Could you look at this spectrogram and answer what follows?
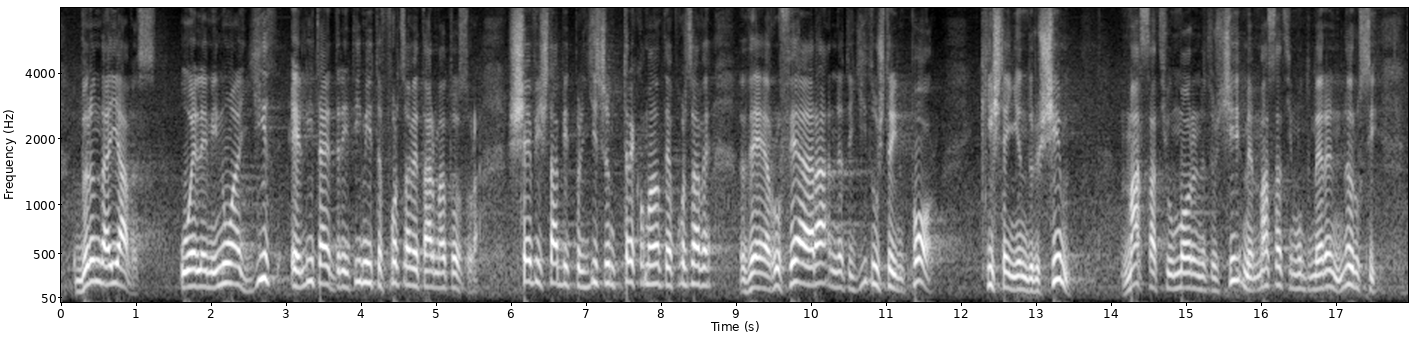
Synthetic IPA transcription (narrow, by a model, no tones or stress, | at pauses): bɾənd̪ajavə̰s | uɛlɛminuaɟiθɛlit̪aɛd̪ɾɛjt̪imit̪əfɔɾt͡savɛt̪əaɾmat̪ɔsṵɾa̰ | ʃɛfiʃt̪abit̪̚pəɾɟiθʃəmt̪ɾɛkɔmand̪at̪ɛfɔɾt͡savɛ | ðɛrufɛaɾanət̪əɟiθuʃt̪ɾinpɔɾ | kʰiʃt̪ɛɲənd̪ɾyʃimː | asat̪jəumɔɾənːət̪uɾimɛmasat̪jəmunt̪əmɛɾənːəɾusi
